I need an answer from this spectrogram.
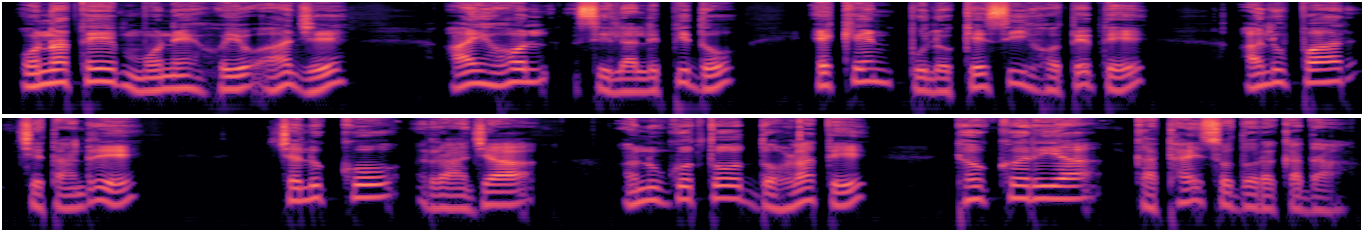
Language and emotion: Santali, neutral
